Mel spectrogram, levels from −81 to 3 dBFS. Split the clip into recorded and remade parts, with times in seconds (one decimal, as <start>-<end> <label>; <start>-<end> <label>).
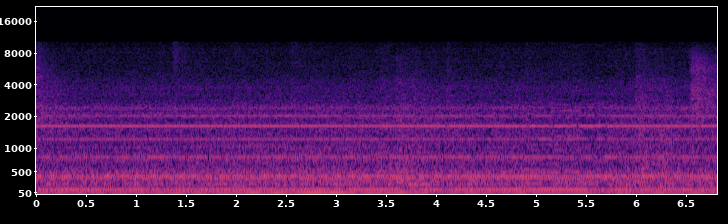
0.0-4.9 recorded; 4.9-5.7 remade; 5.7-6.8 recorded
